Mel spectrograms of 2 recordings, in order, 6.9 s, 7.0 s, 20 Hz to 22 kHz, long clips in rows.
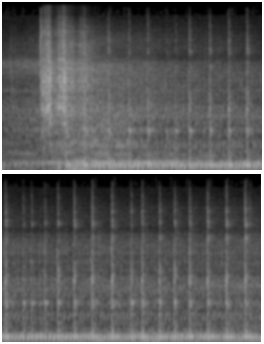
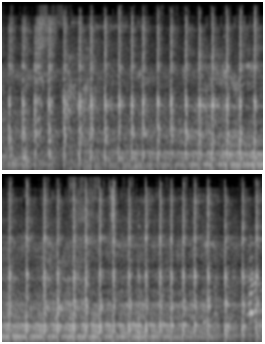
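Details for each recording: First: Restored Yamaha F1ZR two-stroke with a rebuilt stock (STD) engine and full clutch: fires up at once and holds a steady crisp popping, about four beats a second, clean and even; healthy after restoration. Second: Restored, rebuilt Yamaha F1ZR two-stroke with standard CDI, pulser and magnet: sharp, crackling pops about five a second over a thin, uneven idle. The mechanic judges the ignition timing too far advanced.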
